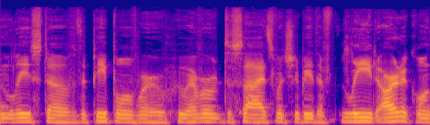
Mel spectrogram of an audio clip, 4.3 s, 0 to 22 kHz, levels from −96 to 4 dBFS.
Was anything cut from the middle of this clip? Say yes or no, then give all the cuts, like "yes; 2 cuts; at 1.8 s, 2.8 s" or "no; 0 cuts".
yes; 2 cuts; at 1.4 s, 3.3 s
